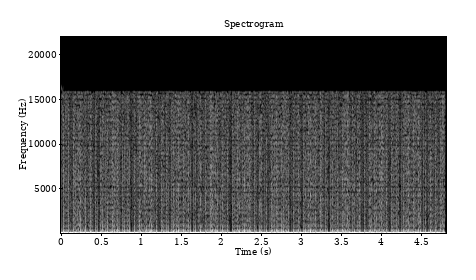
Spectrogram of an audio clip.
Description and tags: A fart that I maked for my GBJam entry, Guac-A-Mole.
